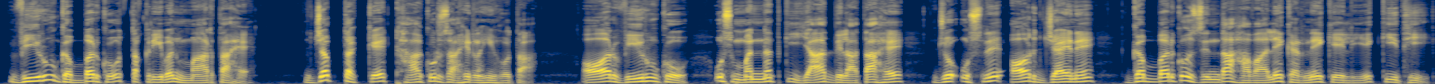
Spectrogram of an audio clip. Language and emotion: Urdu, neutral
